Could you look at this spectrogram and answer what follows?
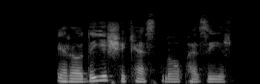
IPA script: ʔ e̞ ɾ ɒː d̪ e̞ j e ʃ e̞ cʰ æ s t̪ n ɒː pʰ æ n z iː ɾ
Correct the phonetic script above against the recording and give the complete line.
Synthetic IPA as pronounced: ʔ e̞ ɾ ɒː d̪ e̞ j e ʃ e̞ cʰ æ s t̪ n ɒː pʰ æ z iː ɾ

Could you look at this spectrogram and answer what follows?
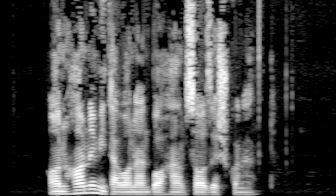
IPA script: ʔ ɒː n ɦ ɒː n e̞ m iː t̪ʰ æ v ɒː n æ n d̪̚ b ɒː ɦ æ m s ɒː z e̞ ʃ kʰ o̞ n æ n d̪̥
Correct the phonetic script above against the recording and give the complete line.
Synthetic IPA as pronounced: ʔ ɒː n ɦ ɒː n e̞ m iː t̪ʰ æ v ɒː n æ n d̪̚ b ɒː ɦ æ m s ɒː z e̞ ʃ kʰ o̞ n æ n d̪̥

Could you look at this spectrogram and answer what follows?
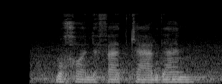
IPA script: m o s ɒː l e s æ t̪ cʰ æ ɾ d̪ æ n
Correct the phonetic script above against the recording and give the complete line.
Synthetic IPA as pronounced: m o x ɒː l e f æ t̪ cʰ æ ɾ d̪ æ n

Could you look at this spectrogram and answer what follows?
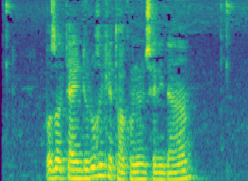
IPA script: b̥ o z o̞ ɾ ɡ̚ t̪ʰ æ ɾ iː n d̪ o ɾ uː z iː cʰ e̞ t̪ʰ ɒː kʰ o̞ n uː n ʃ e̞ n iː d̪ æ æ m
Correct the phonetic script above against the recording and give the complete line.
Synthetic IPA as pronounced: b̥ o z o̞ ɾ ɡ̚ t̪ʰ æ ɾ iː n d̪ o ɾ uː ɣ iː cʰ e̞ t̪ʰ ɒː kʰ o̞ n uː n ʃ e̞ n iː d̪ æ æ m

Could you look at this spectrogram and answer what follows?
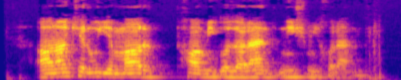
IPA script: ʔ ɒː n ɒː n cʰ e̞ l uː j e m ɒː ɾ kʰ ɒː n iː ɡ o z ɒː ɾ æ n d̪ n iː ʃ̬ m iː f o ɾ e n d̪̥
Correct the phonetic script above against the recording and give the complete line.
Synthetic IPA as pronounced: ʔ ɒː n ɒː n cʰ e̞ ɾ uː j e m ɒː ɾ pʰ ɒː m iː ɡ o z ɒː ɾ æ n d̪ n iː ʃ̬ m iː x o ɾ æ n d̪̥

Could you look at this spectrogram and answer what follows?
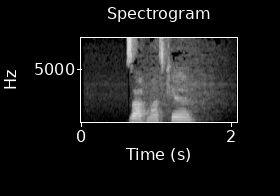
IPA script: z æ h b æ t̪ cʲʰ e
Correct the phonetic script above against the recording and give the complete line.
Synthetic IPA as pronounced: z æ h m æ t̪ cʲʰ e

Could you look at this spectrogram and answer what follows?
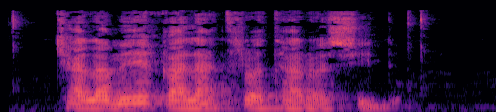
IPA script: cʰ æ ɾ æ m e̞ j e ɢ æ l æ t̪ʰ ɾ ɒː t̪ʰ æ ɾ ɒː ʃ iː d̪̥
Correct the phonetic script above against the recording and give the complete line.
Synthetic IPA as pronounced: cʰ æ l æ m e̞ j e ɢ æ l æ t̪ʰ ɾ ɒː t̪ʰ æ ɾ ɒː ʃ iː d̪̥

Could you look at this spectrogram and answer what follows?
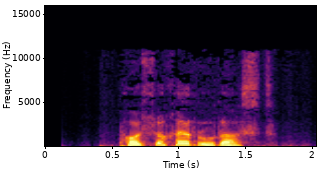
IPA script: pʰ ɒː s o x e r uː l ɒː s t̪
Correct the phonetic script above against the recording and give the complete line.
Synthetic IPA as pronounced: pʰ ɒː s o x e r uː ɾ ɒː s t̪

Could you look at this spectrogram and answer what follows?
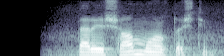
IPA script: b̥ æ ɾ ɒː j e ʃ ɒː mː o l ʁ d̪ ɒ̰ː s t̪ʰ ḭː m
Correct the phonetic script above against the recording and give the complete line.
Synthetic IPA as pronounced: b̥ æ ɾ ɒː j e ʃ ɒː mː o ɾ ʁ d̪ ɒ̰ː ʃ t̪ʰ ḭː m

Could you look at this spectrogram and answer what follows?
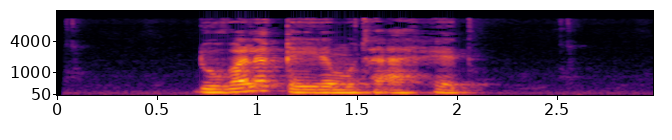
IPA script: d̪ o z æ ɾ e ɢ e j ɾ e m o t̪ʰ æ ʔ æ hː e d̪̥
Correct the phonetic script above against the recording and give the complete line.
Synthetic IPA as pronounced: d̪ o v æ l e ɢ e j ɾ e m o t̪ʰ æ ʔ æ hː e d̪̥

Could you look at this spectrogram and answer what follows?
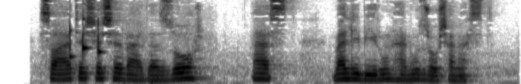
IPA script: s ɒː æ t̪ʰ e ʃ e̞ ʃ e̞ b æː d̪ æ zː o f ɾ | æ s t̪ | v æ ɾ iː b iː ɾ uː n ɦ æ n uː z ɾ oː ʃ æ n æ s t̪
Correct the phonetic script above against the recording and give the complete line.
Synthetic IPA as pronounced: s ɒː æ t̪ʰ e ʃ e̞ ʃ e̞ b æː d̪ æ zː o h ɾ | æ s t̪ | v æ l iː b iː ɾ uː n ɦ æ n uː z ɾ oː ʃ æ n æ s t̪

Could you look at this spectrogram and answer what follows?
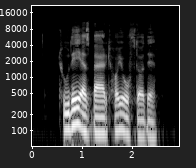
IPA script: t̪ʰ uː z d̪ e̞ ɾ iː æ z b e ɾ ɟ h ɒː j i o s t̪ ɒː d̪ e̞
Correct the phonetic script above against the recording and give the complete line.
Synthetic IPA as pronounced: t̪ʰ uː d̪ e̞ iː æ z b æ ɾ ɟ h ɒː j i o f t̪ ɒː d̪ e̞

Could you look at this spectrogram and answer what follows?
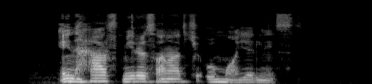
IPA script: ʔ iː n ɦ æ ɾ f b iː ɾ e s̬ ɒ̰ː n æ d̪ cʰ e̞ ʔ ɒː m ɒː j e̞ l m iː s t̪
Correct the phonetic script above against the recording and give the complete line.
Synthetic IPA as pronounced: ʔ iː n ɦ æ ɾ f m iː ɾ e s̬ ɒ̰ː n æ d̪ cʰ e̞ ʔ uː m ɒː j e̞ l n iː s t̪

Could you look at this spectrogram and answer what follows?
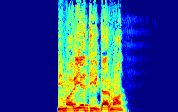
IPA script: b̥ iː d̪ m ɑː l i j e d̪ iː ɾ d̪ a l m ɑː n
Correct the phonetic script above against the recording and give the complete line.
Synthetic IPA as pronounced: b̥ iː m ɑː ɾ i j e d̪ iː ɾ d̪ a ɾ m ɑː n

